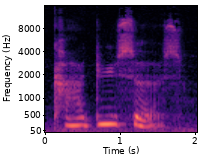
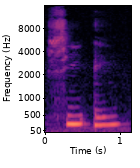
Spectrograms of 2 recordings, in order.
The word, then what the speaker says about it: Caduceus: Okay, the third sacred syllable is caduceus. I do not know the name of this. C-A-D-U-C-E-U-S.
